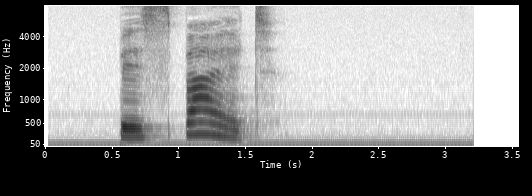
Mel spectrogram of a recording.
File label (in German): bis bald, German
